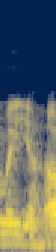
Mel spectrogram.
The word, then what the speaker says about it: Mayem: इट is spelled as MAYEM and pronounced as माया lake.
